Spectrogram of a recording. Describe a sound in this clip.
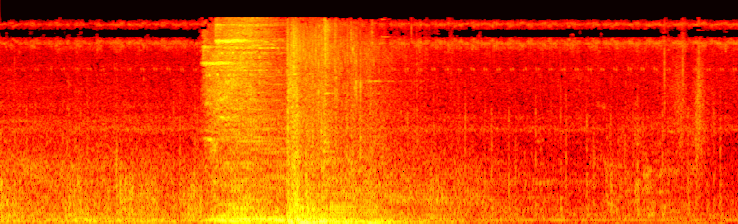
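Footsteps of a game character patter on wooden ramps.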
